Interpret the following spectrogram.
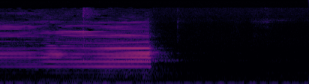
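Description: Clarisonic sonic facial brush with a foundation brush head, its motor humming steadily against the skin, then cutting off suddenly about a second in: the one-minute timer it seems to be preset to has run out.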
